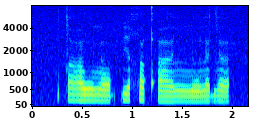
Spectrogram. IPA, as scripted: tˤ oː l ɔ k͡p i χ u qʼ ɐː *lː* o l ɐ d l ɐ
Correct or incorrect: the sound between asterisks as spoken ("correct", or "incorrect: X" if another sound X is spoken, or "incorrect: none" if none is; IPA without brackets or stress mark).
correct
